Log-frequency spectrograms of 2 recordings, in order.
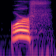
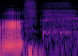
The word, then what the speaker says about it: Orf: This is the Orf. I like calling it Orf because it sounds funny. It's just a silly word, but the Orf off. I know it's pronounced off.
